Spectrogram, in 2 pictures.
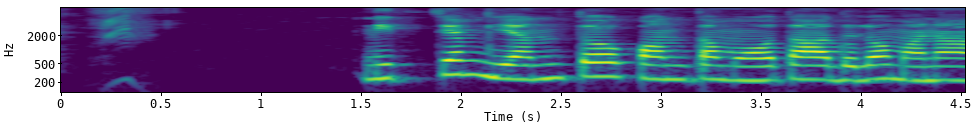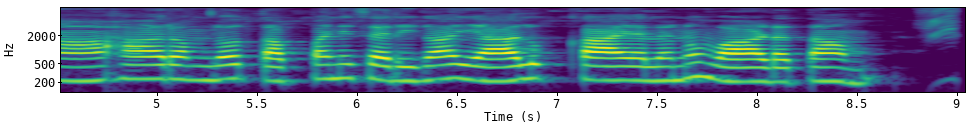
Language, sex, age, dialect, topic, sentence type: Telugu, female, 25-30, Central/Coastal, agriculture, statement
